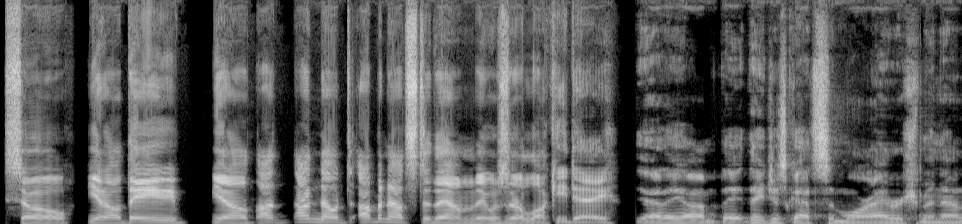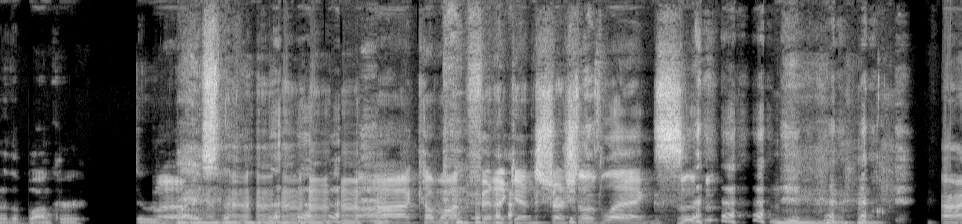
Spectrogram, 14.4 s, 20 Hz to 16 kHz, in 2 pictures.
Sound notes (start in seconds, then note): 8.5 laughter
